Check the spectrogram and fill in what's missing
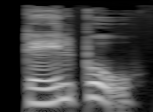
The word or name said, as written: dalbo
